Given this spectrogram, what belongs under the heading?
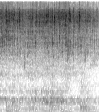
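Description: Tap water pouring steadily into a basin for rinsing a wig with a silicone insert, a loud, close, continuous gush with rising pitch as the basin fills.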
